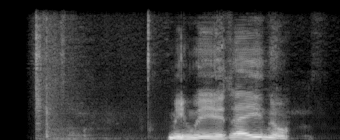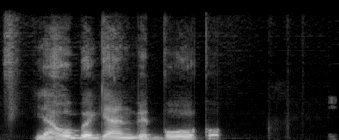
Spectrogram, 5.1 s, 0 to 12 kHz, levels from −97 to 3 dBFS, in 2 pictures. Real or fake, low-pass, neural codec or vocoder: fake; 10.8 kHz; codec, 24 kHz, 0.9 kbps, WavTokenizer, medium music audio release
